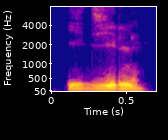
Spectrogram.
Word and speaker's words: Ideel: Ideal. Alors attention, ça s'écrit IDEEL.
